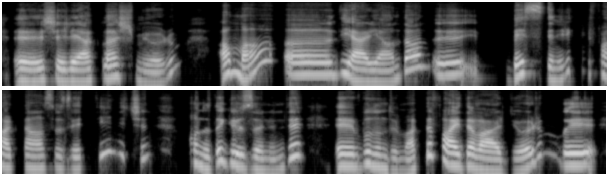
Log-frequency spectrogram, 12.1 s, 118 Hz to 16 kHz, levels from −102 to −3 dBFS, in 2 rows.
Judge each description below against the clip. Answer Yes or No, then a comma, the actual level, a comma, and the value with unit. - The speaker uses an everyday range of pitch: No, wide, 6.5 semitones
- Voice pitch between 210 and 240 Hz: No, high, 190 Hz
